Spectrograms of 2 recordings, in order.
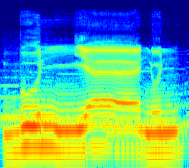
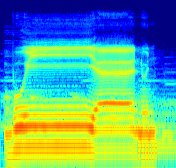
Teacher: Kita hanya menjelaskan bacaan nun mati tanpa dengung. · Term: izhar mutlak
